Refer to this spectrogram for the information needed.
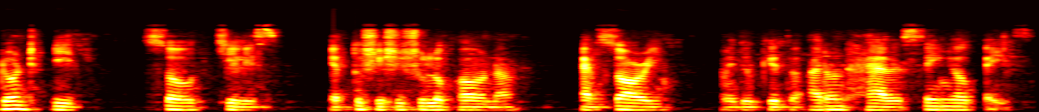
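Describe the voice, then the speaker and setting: Slow, flat-voiced man teaching phrases. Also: medium pitch, highs cut off, a little hiss or hum. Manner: reads an English phrase slowly, then its translation quickly. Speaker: English teacher. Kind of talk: phrase-by-phrase language lesson.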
